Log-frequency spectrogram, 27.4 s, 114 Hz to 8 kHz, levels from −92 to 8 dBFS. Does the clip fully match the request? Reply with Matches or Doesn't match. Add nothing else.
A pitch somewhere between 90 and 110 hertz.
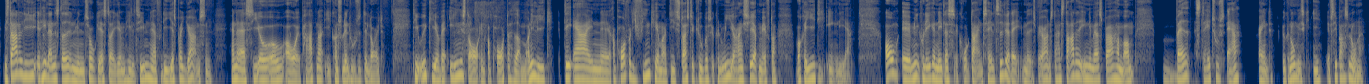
Doesn't match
